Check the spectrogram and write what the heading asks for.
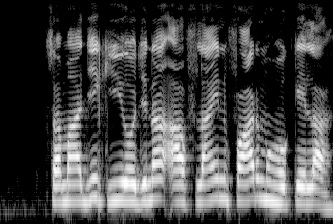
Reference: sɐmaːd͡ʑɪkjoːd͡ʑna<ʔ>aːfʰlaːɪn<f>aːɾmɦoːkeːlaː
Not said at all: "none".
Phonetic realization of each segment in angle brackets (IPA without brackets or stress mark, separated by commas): ʔ, f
